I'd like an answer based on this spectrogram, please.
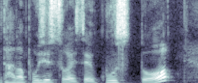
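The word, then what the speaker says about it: gusto: 자, 이 단어는 고르도라고 읽겠죠. 그 다음에 이 단어는 구스토라고 합니다.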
